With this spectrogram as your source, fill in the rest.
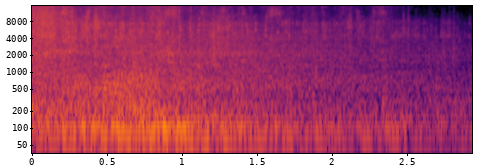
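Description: An Incendio fire spell cast in Hogwarts Legacy, with a loud whooshing burst of flame that roars for about a second and then fades away.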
